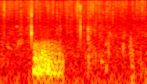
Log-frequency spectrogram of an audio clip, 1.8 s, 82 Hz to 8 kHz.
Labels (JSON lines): {"label": "biophony, growl", "recorder": "SoundTrap 600 or HydroMoth"}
